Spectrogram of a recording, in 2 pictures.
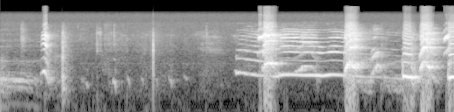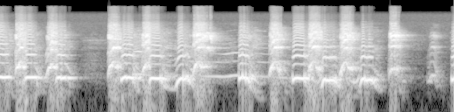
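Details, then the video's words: Two pet dogs, Shelby and Shiloh, howling wildly when their owner says "Run Guy run": a few sharp yips, then sustained wavering howls with rich harmonics overlapping one another, broken by brief pauses, loud and close. "Howling Dogs II"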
